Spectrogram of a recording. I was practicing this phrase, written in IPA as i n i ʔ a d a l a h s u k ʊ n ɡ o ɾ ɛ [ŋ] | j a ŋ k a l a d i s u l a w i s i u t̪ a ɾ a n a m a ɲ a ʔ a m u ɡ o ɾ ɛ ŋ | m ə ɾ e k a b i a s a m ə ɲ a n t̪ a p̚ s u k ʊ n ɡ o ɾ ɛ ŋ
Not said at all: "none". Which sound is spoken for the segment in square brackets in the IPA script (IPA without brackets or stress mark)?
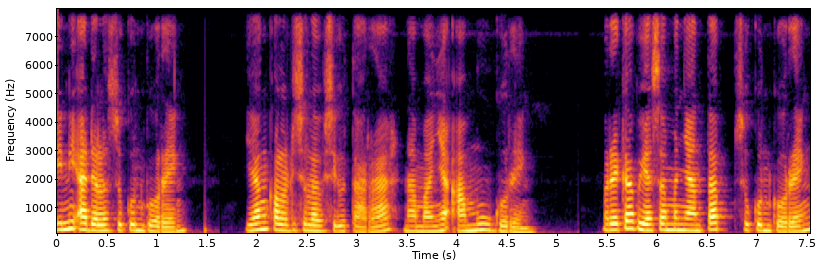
ŋ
